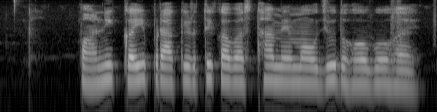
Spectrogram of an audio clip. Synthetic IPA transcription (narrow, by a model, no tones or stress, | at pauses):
paːnikəipɾaːkɪɾt̪ɪkəʋəst̪ʰamẽmɔːd͡ʒuːd̪ɦoboɦɛː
